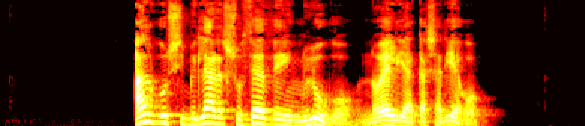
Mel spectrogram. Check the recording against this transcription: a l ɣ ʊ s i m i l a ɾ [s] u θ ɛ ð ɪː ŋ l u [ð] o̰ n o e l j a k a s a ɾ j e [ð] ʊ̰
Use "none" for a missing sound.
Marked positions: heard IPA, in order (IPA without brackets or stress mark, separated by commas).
s, ɣ, ɣ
